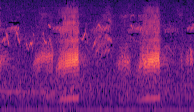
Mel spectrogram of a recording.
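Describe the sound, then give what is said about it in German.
Ducks honking and quacking on a park pond, two loud nasal calls about a second apart with fainter calls in between, over a steady outdoor background hiss. “Genau, hier bei den Enten. Na, was denkt ihr da drüben auf dem Teich?”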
